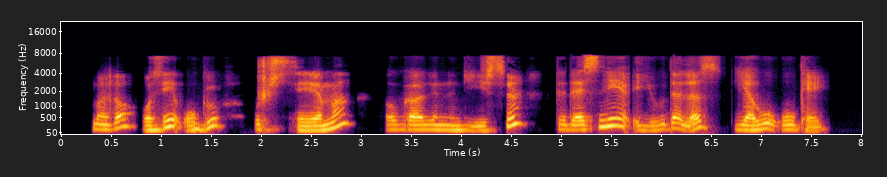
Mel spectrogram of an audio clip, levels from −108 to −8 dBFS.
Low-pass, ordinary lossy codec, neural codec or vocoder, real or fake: 7.2 kHz; AAC, 32 kbps; codec, 16 kHz in and 24 kHz out, 0.9 kbps, LongCat-Audio-Codec, four codebook decoder; fake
